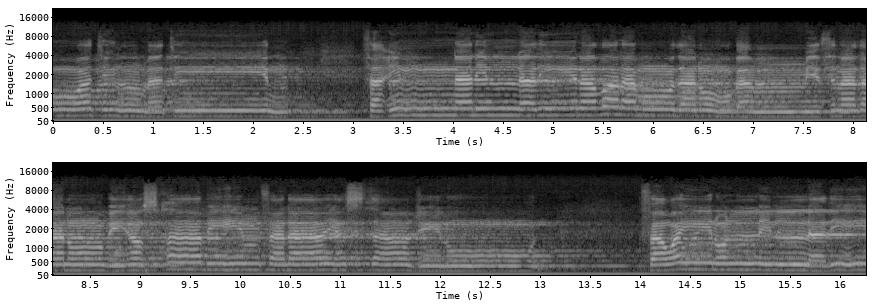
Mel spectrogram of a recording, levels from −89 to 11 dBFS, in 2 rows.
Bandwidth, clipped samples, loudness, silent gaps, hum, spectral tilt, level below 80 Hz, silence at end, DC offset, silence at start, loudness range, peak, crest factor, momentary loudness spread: 14.5 kHz; under 0.1%; -25 LUFS; none; none; -2 dB/octave; -46 dBFS; 0 s; under 0.1%; 0 s; 5 LU; -12 dBFS; 14 dB; 12 LU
